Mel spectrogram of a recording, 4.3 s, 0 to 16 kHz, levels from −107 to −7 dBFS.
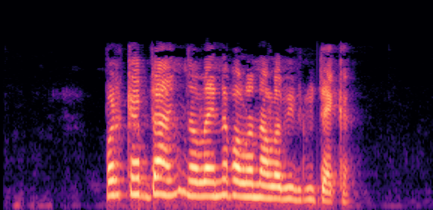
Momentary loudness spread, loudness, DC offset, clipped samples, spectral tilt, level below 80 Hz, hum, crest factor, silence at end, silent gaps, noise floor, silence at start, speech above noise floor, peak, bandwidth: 9 LU; -16 LUFS; under 0.1%; under 0.1%; -6 dB/octave; -58 dBFS; none; 16 dB; 0.85 s; none; -71 dBFS; 1.05 s; 56 dB; -2 dBFS; 7.2 kHz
